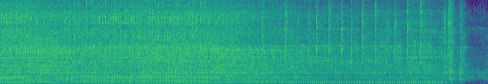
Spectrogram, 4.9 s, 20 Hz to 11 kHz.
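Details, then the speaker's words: Stihl Kombi KM 56 RC two-stroke, test run after a spark arrester service to fix bogging at full revs, not yet warmed up. High buzzy revs waver, then sputter unevenly as they wind down: still somewhat rough running, though much improved. "As I said, still sounds a little bit sick, but it's definitely a big improvement, and certainly makes it usable now."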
